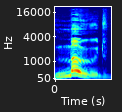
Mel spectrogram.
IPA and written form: məʊd (mode)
